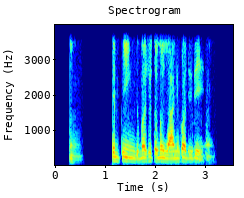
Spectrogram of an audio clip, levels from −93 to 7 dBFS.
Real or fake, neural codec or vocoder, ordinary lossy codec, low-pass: real; none; none; 3.6 kHz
